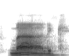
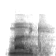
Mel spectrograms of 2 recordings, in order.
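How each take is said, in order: First: The first vowel is long. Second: The first vowel is short. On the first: "membaca dengan isbatul alif" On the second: "Jadi dibaca pendek"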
